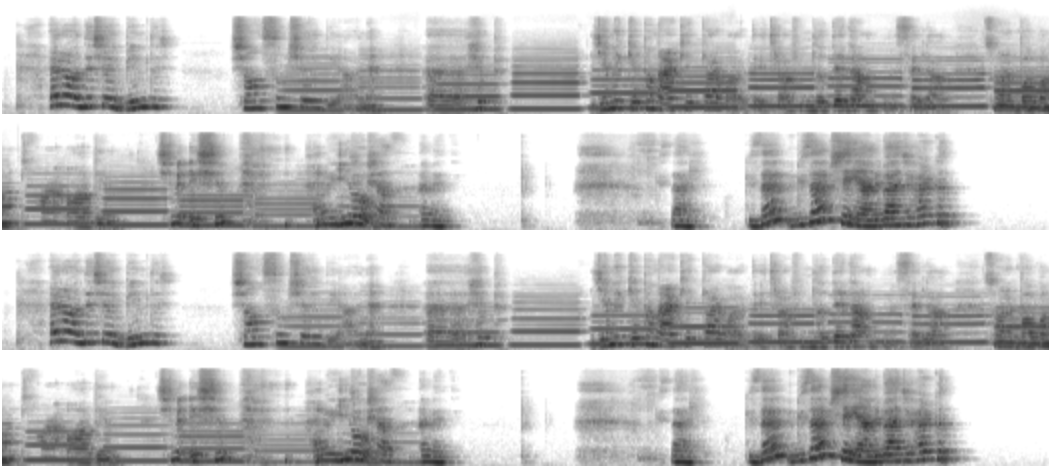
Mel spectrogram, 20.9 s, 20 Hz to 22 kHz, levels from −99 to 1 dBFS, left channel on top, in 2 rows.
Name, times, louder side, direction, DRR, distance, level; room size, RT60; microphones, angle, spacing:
voice 1, 0.2-1.6 2.3-3.8 4.2-4.9 5.9-11.6 12.0-14.2 16.2-17.0, left 1 dB, 20° left, -3 dB, 2.5 m, -30 dB
Wind instrument woodwind instrument, 2.7-14.8, left 1 dB, 75° left, 0.9 m, -34 dB
voice 2, 10.1-10.5 13.6-13.9 14.2-14.3 14.6-14.9 17.2-17.4 17.9-19.9, right 2 dB, 5° right, -9 dB, 2.8 m, -24 dB
7.5 x 6.6 x 2.5 m, 0.32 s
head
